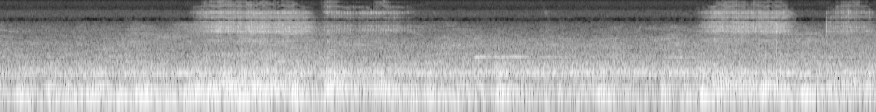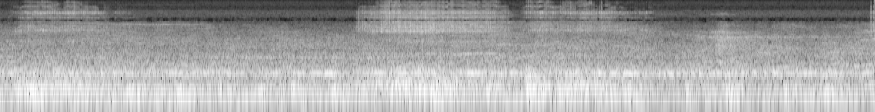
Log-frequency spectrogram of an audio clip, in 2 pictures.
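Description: Low, steady rumbling snore from a sleeping dog, with soft snorting breaths over room hiss; ordinary snoring.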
